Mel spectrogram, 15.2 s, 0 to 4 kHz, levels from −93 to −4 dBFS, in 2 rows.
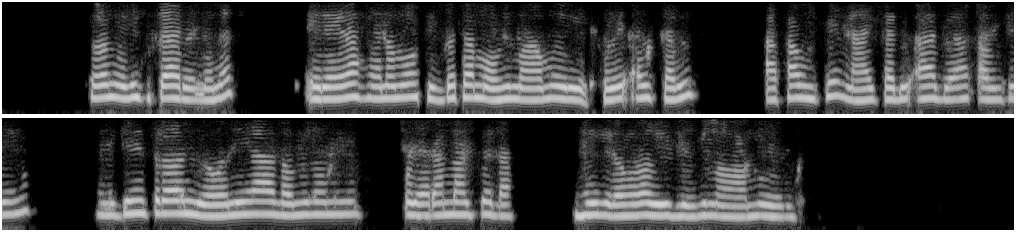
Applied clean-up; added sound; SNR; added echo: neural mask model Resemble Enhance denoiser.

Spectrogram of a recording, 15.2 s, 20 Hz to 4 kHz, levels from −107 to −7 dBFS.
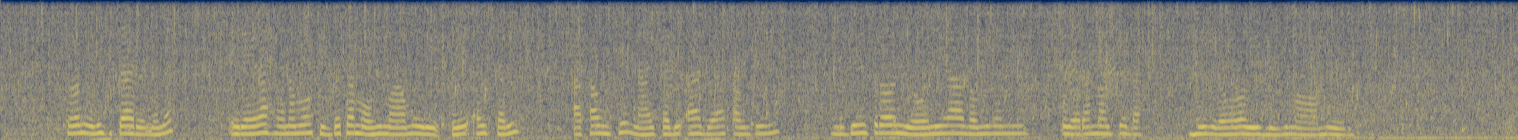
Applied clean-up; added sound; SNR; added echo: none; Stream; 7 dB; none.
